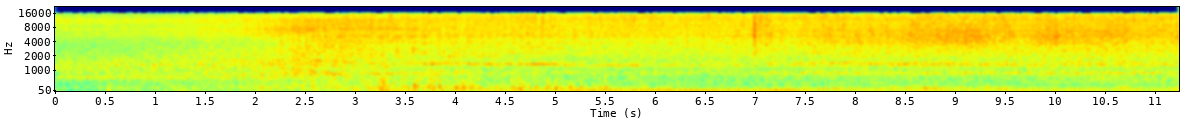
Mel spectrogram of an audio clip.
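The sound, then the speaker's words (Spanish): The first raindrops of a rain shower fall in a steady, dense hiss that continues for the whole stretch, with a low rumble swelling underneath midway and no voices. “Las primeras gotas de lluvia rozan los delicados cuernos del caracol,”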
